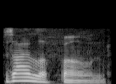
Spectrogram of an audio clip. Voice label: "xylophone", English

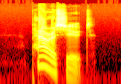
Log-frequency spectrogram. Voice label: "parachute", English, voice

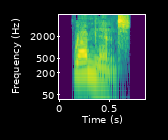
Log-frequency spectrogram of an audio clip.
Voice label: "remnant", spelling voice

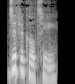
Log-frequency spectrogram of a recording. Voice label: "difficulty", english spelling

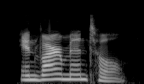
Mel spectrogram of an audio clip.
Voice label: "environmental", voice, english

